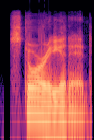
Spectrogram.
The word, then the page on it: storiated: American English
